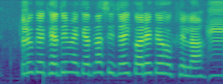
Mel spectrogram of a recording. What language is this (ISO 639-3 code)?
bho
